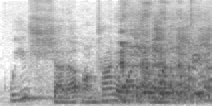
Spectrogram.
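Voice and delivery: loud, laughing shush; play-scold him through laughter; laughing mock scold. To Tony at the screening, a loud laughing mock scold.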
